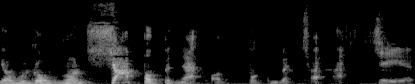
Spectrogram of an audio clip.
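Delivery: whispered, hushed New Jersey tough-guy accent. Showing how a tough guy from New Jersey sounds; tough guy New Jersey accent. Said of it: "let me sound like a tough guy from New Jersey".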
